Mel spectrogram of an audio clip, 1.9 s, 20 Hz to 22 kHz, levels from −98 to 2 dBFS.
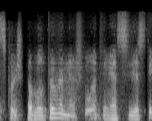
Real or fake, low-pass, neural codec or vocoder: fake; 14.4 kHz; codec, 44.1 kHz, 0.9 kbps, DAC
